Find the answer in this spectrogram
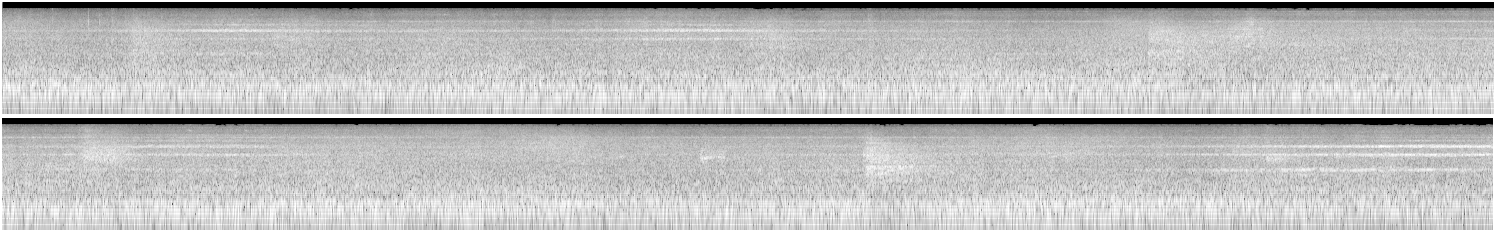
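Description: A train running at a station, a steady dense hum and rumble with high thin squeals that come and go, and a few short clicks.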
